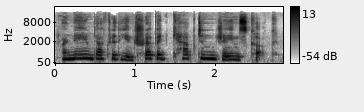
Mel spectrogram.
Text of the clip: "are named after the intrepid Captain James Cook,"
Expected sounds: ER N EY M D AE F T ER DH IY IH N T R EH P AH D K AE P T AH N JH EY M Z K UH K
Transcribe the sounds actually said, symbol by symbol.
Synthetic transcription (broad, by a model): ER N EY M D AE F T ER DH IY IH N T R EH P AH D K AE P T AH N JH EY M Z K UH K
